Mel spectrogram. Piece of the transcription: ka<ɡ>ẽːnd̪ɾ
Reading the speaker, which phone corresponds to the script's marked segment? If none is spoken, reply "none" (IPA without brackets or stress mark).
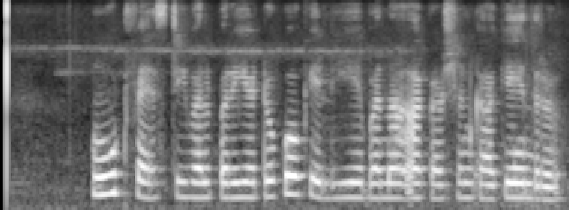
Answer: k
